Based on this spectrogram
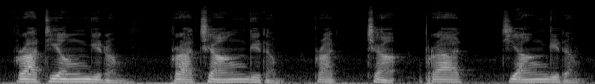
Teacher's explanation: chúng ta đọc bằng giọng mũi, cái mũi của chúng ta đó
